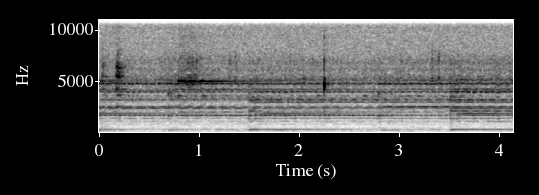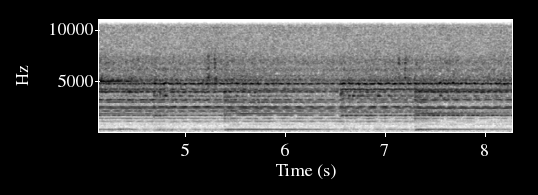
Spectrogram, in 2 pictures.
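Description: A clock ticks softly and faintly at a steady, regular pace over a constant low electrical hum with no one talking.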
